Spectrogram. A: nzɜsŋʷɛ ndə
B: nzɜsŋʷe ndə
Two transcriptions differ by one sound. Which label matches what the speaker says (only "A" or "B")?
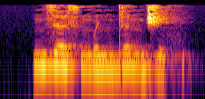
B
